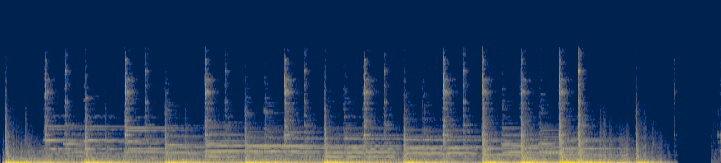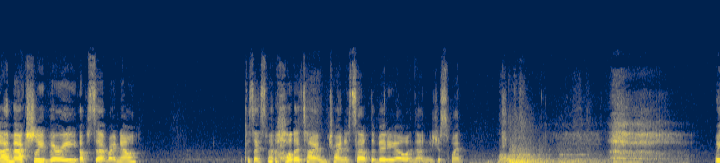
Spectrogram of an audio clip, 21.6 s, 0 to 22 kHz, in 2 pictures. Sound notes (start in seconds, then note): 18.0 bowling alley strike sound effect; 19.7 sighs with disappointment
